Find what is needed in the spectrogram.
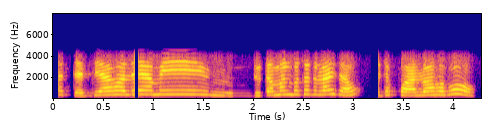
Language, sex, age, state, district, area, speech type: Assamese, female, 30-45, Assam, Nagaon, rural, conversation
